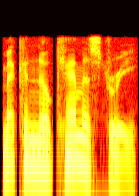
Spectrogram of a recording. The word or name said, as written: mechanochemistry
